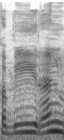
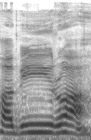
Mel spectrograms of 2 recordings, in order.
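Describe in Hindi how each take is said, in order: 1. शब्द के आख़िर में n की आवाज़ है। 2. शब्द लंबे 'a' पर खत्म होता है, कोई n नहीं। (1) "खाली एक लफ्ज़ को पढ़ेंगे तो ये खबीरन बढ़ेगा" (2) "अगर वक्फ़ करना होगा तो आप इसको जस्ट खबीरा पढ़ेंगे"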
